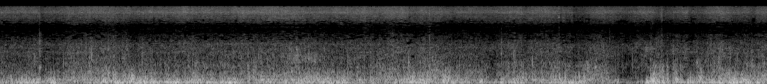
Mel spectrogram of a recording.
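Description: Wind buffeting the microphone over the rumble of mountain bike tyres on a dirt trail, with the bike rattling over bumps. A brief lull about six seconds in, then a louder jolt.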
